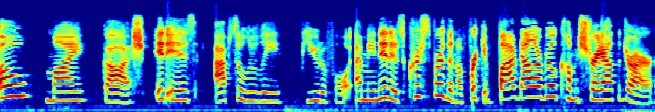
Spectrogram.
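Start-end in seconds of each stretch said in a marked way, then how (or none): 4.8-8.2 strong southern accent with heavy drawl throughout. Praising a restored film preview: very southern accent. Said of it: "Why'd you go into a very southern accent".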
